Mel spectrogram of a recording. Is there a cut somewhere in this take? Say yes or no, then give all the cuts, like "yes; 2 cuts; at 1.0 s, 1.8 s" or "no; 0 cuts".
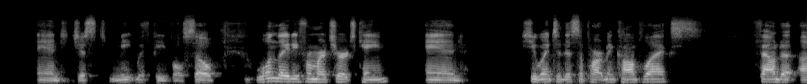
no; 0 cuts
